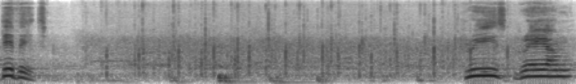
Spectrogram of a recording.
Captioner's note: applause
